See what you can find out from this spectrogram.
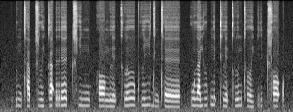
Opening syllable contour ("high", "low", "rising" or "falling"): low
